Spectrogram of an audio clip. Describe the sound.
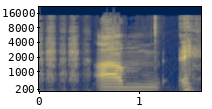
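Heavy panting breaths up close: a few quick, rhythmic gasps, then a long, loud, strained voiced exhale and one more sharp breath.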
